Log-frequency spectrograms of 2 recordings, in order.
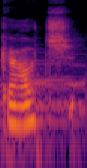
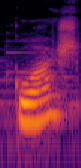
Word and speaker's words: gouache: scenes along the path so this is using gauche and gouache I always say it wrong gouache paint majority of it is squash paints and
